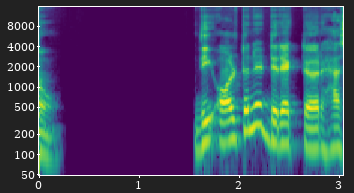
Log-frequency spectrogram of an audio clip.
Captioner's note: pause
